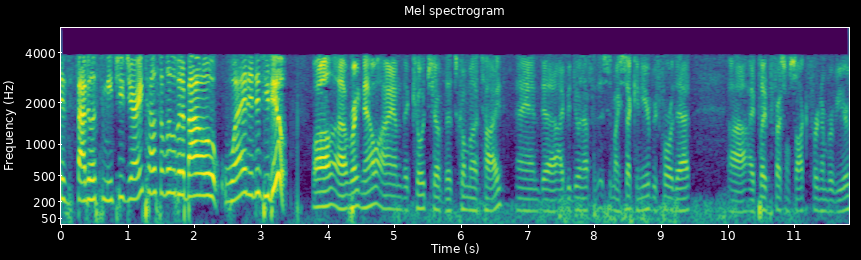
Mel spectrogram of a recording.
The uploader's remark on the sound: interviews from 2nd Annual Golf Tourn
